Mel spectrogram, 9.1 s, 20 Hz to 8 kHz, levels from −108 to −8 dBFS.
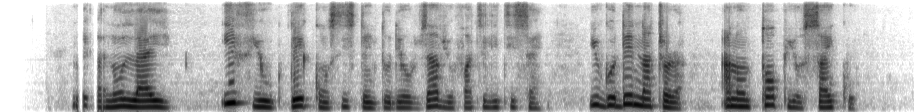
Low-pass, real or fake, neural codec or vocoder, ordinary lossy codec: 7.2 kHz; real; none; none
